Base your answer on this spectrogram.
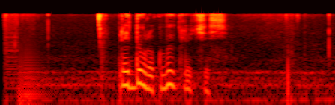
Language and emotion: Russian, angry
